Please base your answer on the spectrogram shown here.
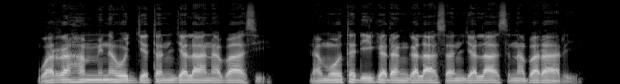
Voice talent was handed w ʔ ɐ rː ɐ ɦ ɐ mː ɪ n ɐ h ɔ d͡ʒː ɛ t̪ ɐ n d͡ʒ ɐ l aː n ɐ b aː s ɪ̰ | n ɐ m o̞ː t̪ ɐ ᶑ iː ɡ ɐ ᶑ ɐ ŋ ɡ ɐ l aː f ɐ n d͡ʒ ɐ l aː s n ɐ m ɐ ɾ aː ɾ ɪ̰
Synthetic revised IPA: w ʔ ɐ rː ɐ ɦ ɐ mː ɪ n ɐ h ɔ d͡ʒː ɛ t̪ ɐ n d͡ʒ ɐ l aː n ɐ b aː s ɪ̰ | n ɐ m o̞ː t̪ ɐ ᶑ iː ɡ ɐ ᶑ ɐ ŋ ɡ ɐ l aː s ɐ n d͡ʒ ɐ l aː s n ɐ b ɐ ɾ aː ɾ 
